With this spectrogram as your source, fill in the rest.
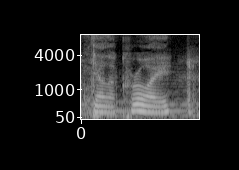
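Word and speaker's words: Delacroix: Bobby and Harry Jones and Dicky Deacro. The villagers pronounced this name Delroy, eventually made a great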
